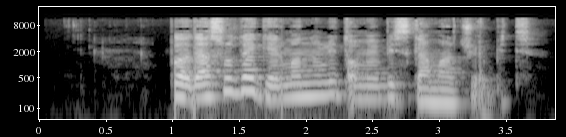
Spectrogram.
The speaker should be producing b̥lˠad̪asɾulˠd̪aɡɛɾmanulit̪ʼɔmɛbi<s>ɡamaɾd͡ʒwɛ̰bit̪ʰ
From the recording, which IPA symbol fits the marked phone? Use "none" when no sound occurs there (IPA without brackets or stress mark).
s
